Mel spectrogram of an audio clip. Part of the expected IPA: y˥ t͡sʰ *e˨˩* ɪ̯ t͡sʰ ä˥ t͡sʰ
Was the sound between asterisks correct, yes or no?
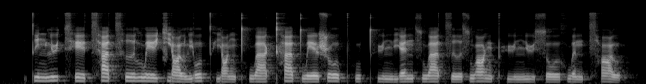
no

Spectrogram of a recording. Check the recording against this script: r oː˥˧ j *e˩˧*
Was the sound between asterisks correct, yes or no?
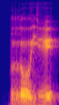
yes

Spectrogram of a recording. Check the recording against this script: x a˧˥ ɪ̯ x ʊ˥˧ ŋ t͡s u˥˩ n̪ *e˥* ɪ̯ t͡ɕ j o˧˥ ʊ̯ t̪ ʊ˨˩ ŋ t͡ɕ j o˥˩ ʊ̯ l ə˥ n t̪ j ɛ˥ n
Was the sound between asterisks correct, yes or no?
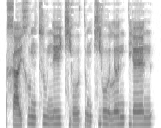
yes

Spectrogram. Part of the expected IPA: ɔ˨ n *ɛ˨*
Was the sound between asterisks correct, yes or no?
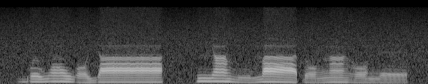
yes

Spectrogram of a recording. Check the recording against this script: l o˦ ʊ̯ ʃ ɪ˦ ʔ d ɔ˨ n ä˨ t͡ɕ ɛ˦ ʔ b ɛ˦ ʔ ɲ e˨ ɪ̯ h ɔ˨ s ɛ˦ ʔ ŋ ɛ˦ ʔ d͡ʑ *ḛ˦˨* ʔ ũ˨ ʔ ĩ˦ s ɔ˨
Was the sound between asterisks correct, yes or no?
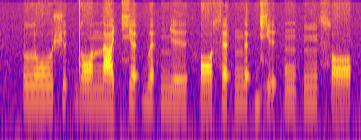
yes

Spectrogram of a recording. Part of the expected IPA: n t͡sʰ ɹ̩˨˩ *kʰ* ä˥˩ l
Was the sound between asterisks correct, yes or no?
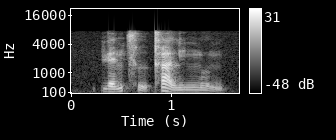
yes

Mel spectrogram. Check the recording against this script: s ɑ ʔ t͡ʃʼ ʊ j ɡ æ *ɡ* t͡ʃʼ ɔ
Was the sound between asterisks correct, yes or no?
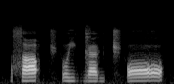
yes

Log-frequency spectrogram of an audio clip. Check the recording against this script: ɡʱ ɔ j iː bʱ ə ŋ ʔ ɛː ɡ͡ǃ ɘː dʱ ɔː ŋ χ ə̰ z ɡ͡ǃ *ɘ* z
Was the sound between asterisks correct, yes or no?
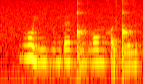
yes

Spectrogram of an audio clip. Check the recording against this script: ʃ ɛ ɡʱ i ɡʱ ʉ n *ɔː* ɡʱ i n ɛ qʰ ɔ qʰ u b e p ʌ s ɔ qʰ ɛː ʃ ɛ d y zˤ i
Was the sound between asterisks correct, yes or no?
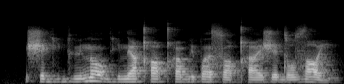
yes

